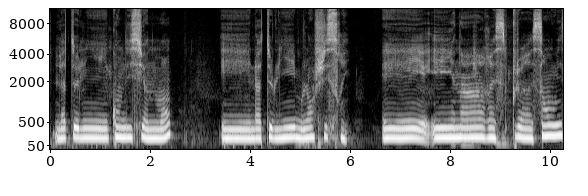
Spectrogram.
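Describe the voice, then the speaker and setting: A woman in her thirties with a western French accent, answering questions in a radio studio with halting speech and many pauses. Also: on the low side, mellow, no echo. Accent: French, from western France. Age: 30s. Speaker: interviewee. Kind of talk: radio interview.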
